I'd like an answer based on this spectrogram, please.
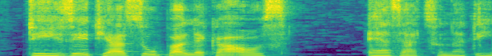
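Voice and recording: With a quiet background, a text is read aloud in a natural voice.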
